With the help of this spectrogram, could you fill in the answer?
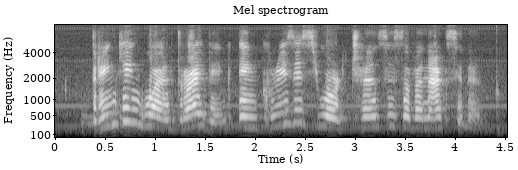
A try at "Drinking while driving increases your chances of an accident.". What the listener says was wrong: Okay, I'm going to say no on that one. You want to emphasize the word increases because increases is the opposite of decreases.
